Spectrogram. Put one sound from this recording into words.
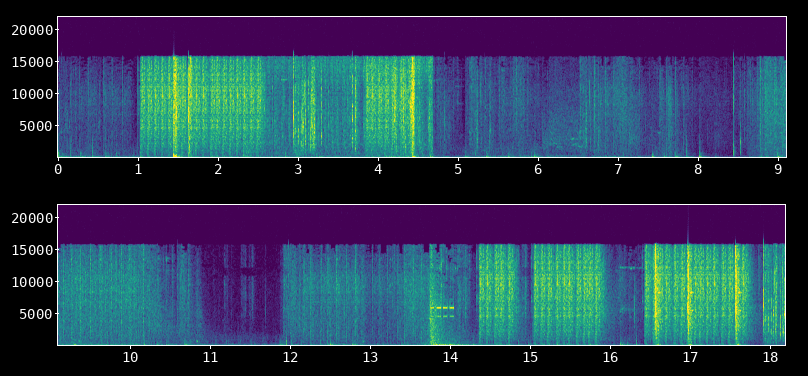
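Rifle gunfire fires in rapid bursts.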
